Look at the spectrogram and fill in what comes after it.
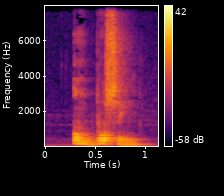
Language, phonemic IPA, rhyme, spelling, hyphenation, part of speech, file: Dutch, /ɔntˈbɔ.sɪŋ/, -ɔsɪŋ, ontbossing, ont‧bos‧sing, noun, Nl-ontbossing.ogg
- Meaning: deforestation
